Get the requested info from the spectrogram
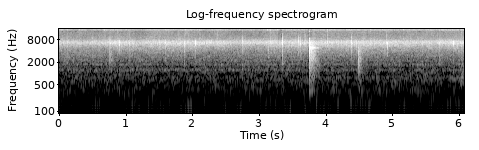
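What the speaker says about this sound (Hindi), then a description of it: "अब इस प्याज को हमें ब्राउन होने तक इसको अच्छे से हमें फ्राई करना है।" Onions frying in a pan with turmeric, cooking for a karela (bitter gourd) dish, give a faint, steady sizzle with a few sharp spatter pops and light stirring scrapes.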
